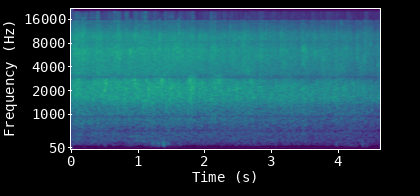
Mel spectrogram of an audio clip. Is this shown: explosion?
no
